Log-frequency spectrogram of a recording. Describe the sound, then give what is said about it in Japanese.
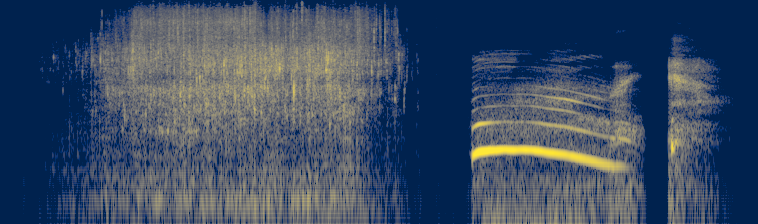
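Water pours over a person's head during a hair wash: a steady rushing stream for about four seconds. A voiced sigh-like sound with a sliding pitch follows, then a brief second burst. “まずは頭から流して全部一気に洗っちゃいますよ。”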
